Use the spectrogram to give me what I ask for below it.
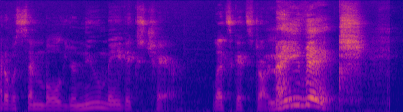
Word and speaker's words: Mavix: you will learn how to assemble your new mavic's chair let's get started mavic's is that was pronounced it's pronounced mavics i've been pronouncing in mavic's bloody hell that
